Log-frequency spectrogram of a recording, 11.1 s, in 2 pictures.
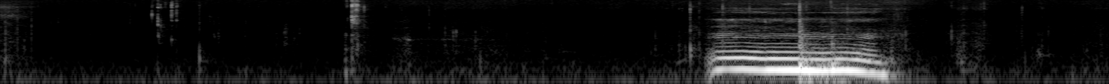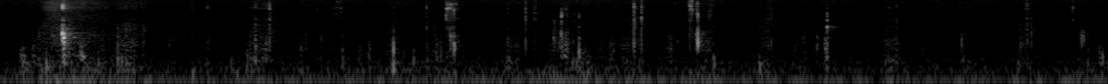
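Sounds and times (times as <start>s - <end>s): person chewing with wet clicks: 0.0s - 2.4s, 4.6s - 11.0s.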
